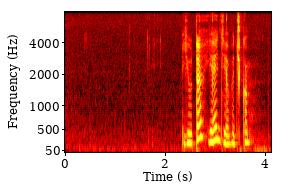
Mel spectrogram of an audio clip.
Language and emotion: Russian, neutral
